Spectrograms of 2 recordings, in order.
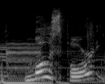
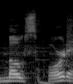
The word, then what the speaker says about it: Mosport: to know ahead of the Chevrolet Grand Prix mosport yes it's pronounced mosport and not mosport has a long history behind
